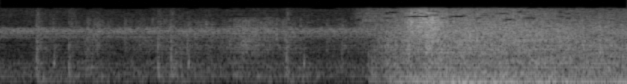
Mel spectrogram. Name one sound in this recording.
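A fireball whooshes.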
